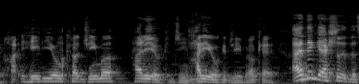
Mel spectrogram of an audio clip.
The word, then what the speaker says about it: Hideo Kojima: Hideo Kojima, okay.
